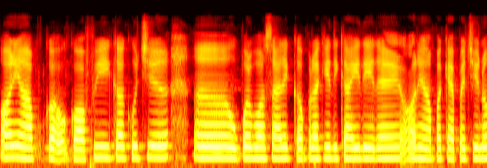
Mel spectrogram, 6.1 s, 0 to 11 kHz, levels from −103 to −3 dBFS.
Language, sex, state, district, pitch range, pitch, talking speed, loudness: Hindi, female, Uttar Pradesh, Muzaffarnagar, 210-225 Hz, 215 Hz, 195 wpm, -15 LUFS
